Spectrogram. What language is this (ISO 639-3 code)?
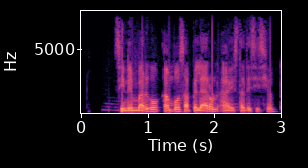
spa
